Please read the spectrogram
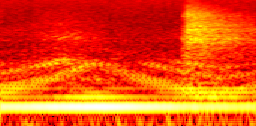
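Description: Steady low drone of a background soundtrack, with a fainter wavering tone above it; about one and a half seconds in, a hiss swells up and fades.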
